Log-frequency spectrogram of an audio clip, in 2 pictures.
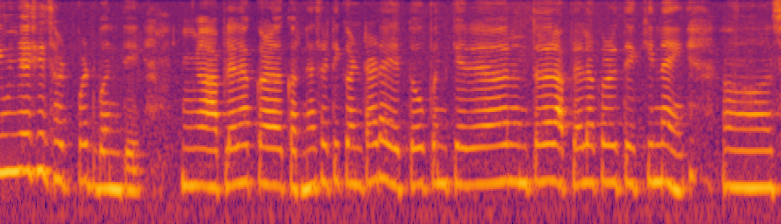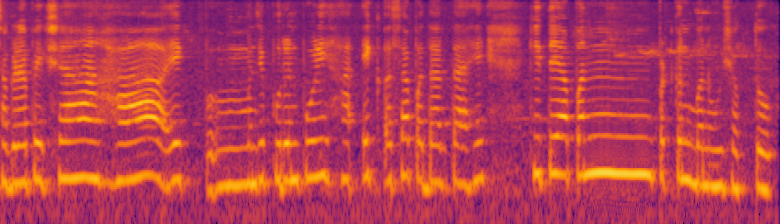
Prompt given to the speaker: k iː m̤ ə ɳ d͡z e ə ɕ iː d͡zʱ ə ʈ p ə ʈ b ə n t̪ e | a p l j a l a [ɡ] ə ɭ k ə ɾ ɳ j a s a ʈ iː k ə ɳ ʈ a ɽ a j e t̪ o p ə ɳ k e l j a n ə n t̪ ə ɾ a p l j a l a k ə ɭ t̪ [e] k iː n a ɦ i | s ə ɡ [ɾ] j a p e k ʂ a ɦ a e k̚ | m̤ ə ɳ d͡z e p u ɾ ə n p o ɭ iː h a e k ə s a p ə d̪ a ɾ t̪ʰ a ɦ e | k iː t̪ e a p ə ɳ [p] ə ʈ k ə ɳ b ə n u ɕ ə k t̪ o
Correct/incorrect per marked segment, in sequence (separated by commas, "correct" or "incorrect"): incorrect, correct, incorrect, correct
